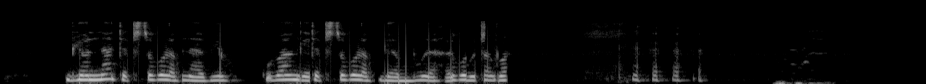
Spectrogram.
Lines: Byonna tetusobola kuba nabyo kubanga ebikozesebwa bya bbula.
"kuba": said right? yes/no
no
